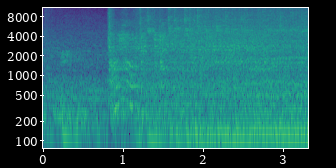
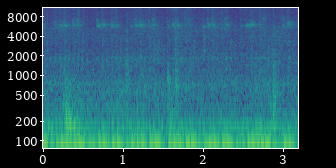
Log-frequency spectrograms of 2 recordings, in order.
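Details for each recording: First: 1962 Volvo Amazon with rebuilt B20 four-cylinder and SU HS6 carburettors, after fitting the new exhaust downpipe: catches and settles into a steady, muted idle without hiss or rasp, much quieter and sealed. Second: 1962 Volvo Amazon, first start of rebuilt B20 with SU HS6 carburettors, new exhaust downpipe, warming up after spark timing adjustment; low lumpy uneven idle around two chuffs a second, barely holding idle, rough idle.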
